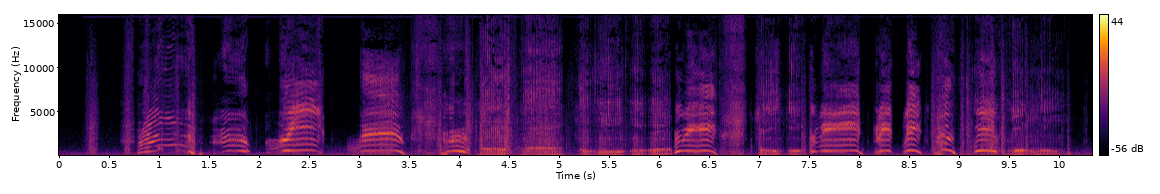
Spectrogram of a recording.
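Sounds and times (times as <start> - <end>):
person imitating pig squeals, grunts and snorts: 0.6 - 10.2.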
